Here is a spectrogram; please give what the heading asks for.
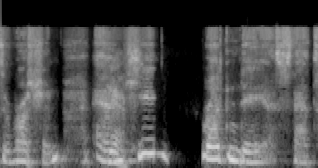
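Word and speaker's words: Rodonaia: he Rodnaeus, that's how you say his name, and he was hit by a car, and he got killed right away.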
